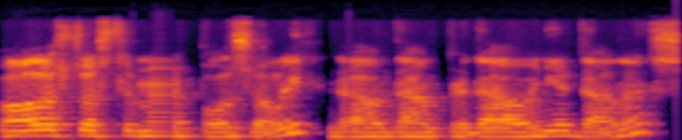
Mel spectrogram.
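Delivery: usual speaking voice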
